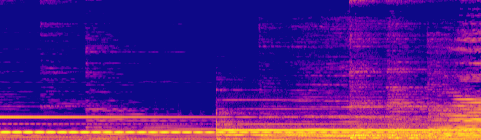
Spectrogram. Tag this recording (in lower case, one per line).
singing bowl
